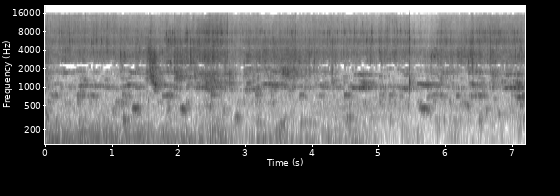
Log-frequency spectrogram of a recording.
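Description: Scored boiled eggs frying in hot peanut oil with chilli-powder masala, a steady sizzling hiss with small crackles as the masala cooks onto the eggs.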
